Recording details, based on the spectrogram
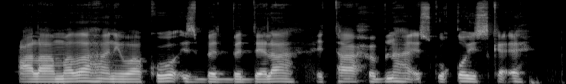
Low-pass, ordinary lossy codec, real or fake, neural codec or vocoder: none; none; real; none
